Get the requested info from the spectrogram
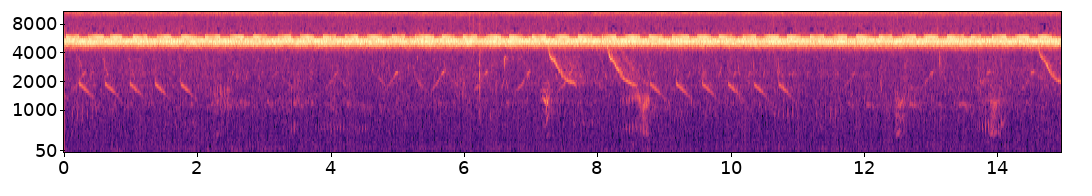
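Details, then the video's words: Twilight crickets produce an unbroken shrill trill. Short descending bird chirps are heard early, then several louder falling whistles and a few soft lower calls. "twilight crickets"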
